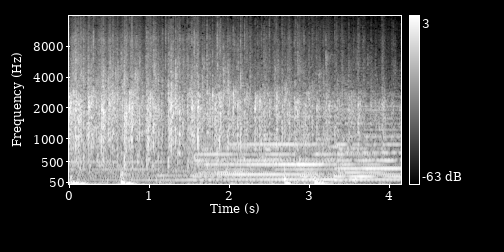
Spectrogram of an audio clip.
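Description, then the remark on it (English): A crowd applauds steadily for the guests at the end of an event, a dense wash of clapping, while sustained musical tones rise underneath as an outro tune begins to play. “Please give a round of applause for your amazing guests.”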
